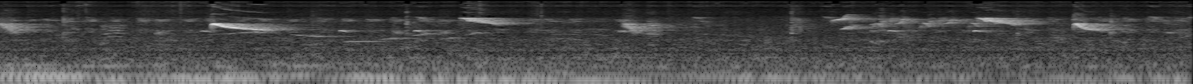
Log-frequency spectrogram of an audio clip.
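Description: Javan munia giving thin, high, slurred descending chirps, scattered every second or so, over a steady low rumble of background noise.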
